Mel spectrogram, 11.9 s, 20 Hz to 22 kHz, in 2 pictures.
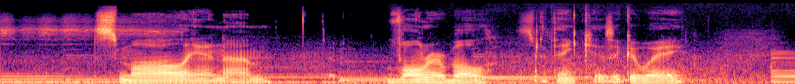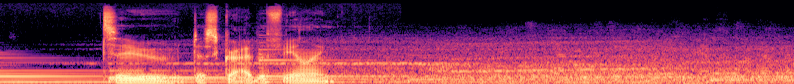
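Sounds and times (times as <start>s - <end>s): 
speech: 0.7s - 5.2s, 6.8s - 8.6s
subway train running along the rails: 8.6s - 11.9s.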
